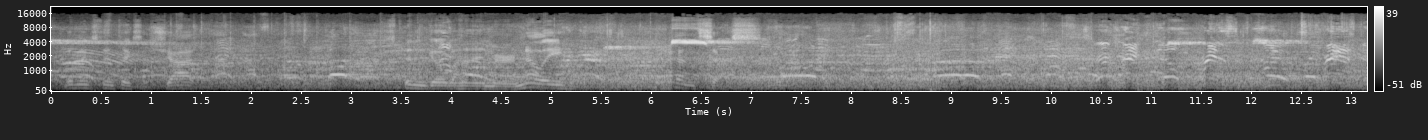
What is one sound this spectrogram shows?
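A large crowd cheers and shouts throughout a big echoing arena.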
